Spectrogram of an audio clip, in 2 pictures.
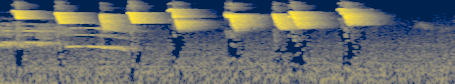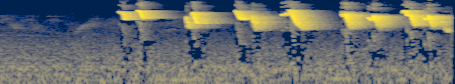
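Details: Saffron finch song for young birds to learn: a run of rapid, shrill falling notes opening with a lower whistled tone, then nearly two seconds of silence before another quick series of high notes.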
